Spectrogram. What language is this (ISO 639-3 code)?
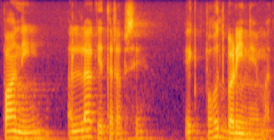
urd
